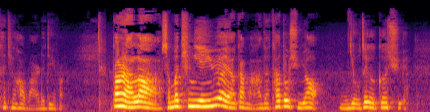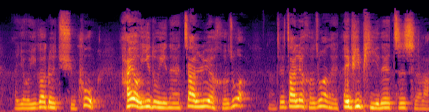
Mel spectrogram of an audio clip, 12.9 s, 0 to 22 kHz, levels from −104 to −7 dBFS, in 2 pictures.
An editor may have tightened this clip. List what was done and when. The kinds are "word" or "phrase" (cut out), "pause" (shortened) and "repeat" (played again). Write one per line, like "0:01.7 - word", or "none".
0:01.6 - pause
0:07.2 - word
0:11.5 - phrase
